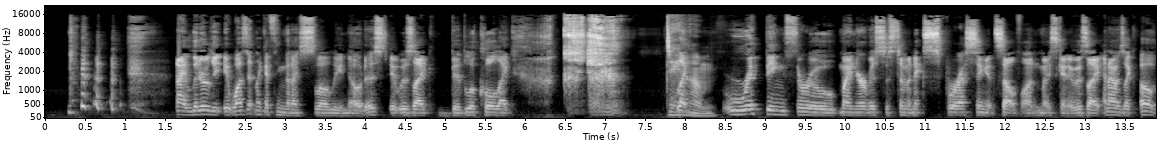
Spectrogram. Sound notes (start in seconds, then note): 0.3 laughs; 6.1 squelches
